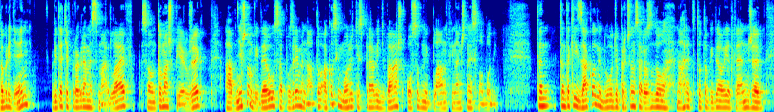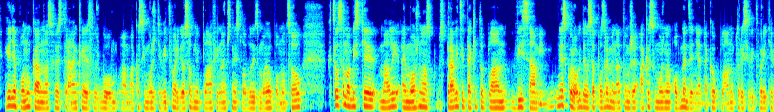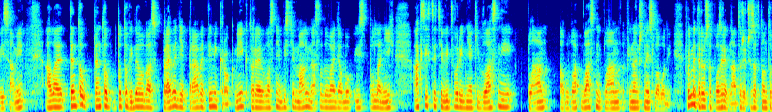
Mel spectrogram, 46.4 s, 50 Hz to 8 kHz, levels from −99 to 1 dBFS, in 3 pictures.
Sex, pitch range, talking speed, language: male, 115-145 Hz, 170 wpm, Slovak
